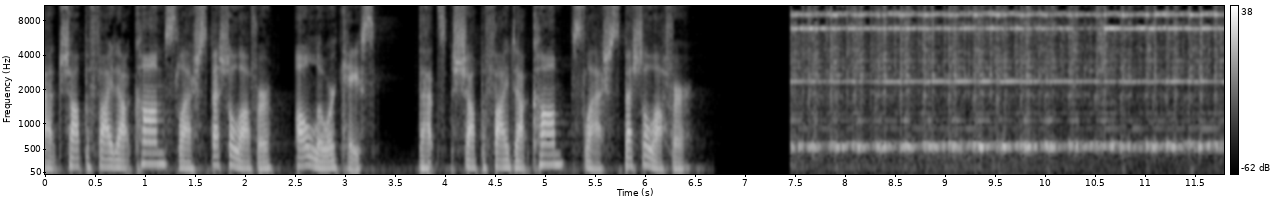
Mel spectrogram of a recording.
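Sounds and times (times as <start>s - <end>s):
speech: 0.0s - 6.5s
bell ringing in a rapid metallic trill: 7.4s - 11.7s.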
